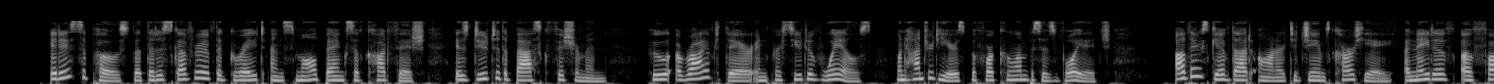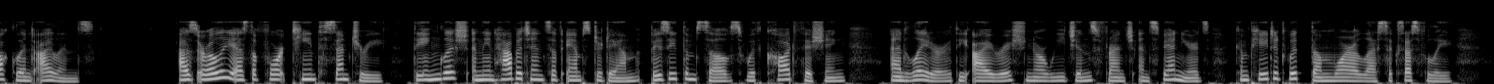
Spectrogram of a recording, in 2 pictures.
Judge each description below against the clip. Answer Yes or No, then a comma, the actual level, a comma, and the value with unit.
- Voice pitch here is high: Yes, high, 195 Hz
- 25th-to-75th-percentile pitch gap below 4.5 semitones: No, wide, 5.4 semitones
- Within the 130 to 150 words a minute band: No, average, 165 wpm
